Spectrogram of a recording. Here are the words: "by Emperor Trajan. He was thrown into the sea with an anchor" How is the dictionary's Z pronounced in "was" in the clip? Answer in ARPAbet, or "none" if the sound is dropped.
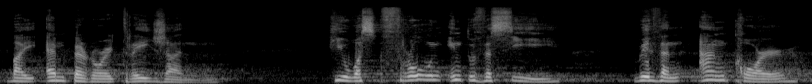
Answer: S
